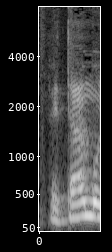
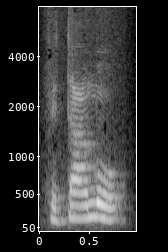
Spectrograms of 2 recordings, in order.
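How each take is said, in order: First: Vetamo with the accent at the end and a long middle vowel, vetaaMO; stress on last syllable. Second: Vetamo with the accent on the opening syllable, VEtamo; stress on first syllable. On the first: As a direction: let Vetamo land on its final syllable. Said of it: "l'accent tonique est vers le bas". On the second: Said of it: "l'accent tonique aurait été sur le haut du mot, c'est-à-dire la première syllabe". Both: Shown as a demonstration.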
